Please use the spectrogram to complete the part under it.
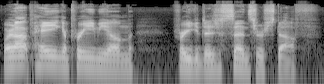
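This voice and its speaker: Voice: mid-range voice, normal speed, fairly bright tone, smooth, no echo. Dry close-sounding anime commentator, emphatic and unscripted. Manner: emphatic, repeats points for stress.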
